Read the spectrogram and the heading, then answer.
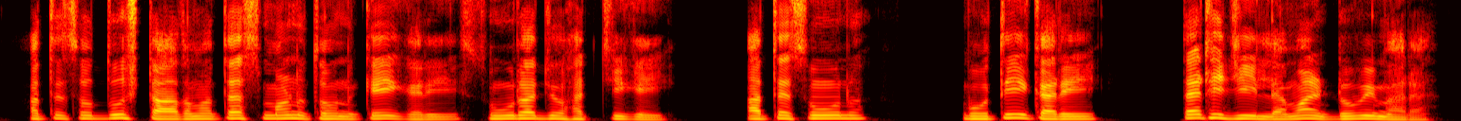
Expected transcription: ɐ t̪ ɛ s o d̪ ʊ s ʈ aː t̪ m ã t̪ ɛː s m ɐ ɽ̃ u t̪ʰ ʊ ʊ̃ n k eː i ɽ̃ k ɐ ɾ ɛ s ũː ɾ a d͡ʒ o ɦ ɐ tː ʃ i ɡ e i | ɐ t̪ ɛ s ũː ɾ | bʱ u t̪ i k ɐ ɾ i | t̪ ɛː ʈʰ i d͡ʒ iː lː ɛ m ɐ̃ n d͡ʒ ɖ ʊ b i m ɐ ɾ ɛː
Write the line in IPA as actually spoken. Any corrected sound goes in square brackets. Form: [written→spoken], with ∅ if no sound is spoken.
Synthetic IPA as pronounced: ɐ t̪ ɛ s o d̪ ʊ s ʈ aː t̪ m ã t̪ ɛː s m ɐ ɽ̃ u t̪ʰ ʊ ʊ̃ n k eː i [ɽ̃→∅] k ɐ ɾ [ɛ→i] s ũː ɾ a d͡ʒ o ɦ ɐ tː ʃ i ɡ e i | ɐ t̪ ɛ s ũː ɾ | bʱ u t̪ i k ɐ ɾ i | t̪ ɛː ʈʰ i d͡ʒ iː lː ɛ m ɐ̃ n d͡ʒ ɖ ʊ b i m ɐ ɾ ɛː

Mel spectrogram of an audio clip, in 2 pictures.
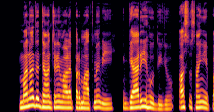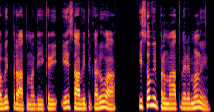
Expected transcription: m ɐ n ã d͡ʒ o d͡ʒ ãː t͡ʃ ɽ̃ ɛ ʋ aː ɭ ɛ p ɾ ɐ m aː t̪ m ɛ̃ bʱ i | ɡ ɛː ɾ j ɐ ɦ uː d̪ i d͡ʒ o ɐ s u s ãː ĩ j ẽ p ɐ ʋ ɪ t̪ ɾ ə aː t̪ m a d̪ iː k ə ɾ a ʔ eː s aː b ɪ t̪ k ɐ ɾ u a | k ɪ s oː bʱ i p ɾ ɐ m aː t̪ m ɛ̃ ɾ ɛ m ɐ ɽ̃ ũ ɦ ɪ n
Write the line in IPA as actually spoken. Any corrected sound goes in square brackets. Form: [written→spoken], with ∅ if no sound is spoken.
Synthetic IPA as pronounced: m ɐ n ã d͡ʒ o d͡ʒ ãː t͡ʃ ɽ̃ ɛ ʋ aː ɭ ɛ p ɾ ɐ m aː t̪ m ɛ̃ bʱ i | ɡ ɛː ɾ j ɐ ɦ uː d̪ i d͡ʒ o ɐ s u s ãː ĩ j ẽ p ɐ ʋ ɪ t̪ ɾ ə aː t̪ m a d̪ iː k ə ɾ [a→i] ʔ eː s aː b ɪ t̪ k ɐ ɾ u a | k [ɪ→i] s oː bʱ i p ɾ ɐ m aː t̪ m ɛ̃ ɾ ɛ m ɐ ɽ̃ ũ ɦ ɪ n

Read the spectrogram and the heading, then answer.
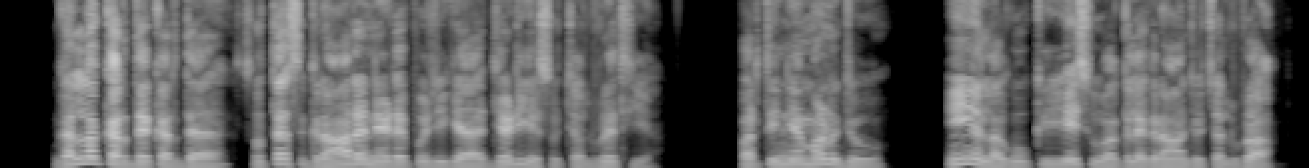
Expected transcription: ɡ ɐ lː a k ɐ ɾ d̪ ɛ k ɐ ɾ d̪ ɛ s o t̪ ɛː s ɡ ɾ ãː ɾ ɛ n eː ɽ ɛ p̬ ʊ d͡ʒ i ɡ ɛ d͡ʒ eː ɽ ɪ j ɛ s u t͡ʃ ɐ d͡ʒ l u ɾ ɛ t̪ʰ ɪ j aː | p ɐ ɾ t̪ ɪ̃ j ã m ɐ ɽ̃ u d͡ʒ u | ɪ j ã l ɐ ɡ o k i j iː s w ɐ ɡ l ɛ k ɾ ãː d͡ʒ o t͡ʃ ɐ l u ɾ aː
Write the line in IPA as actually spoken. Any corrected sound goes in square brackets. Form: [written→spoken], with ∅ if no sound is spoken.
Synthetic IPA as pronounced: ɡ ɐ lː a k ɐ ɾ d̪ ɛ k ɐ ɾ d̪ ɛ s o t̪ ɛː s ɡ ɾ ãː ɾ ɛ n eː ɽ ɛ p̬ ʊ d͡ʒ i ɡ ɛ d͡ʒ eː ɽ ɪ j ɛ s [u→o] t͡ʃ ɐ [d͡ʒ→∅] l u ɾ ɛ t̪ʰ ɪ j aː | p ɐ ɾ t̪ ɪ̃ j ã m ɐ ɽ̃ u d͡ʒ [u→o] | ɪ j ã l ɐ ɡ [o→u] k i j iː s [w→u] ɐ ɡ l ɛ [k→ɡ] ɾ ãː d͡ʒ o t͡ʃ ɐ l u ɾ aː

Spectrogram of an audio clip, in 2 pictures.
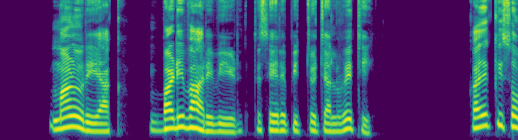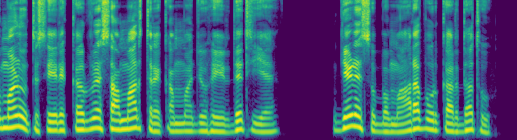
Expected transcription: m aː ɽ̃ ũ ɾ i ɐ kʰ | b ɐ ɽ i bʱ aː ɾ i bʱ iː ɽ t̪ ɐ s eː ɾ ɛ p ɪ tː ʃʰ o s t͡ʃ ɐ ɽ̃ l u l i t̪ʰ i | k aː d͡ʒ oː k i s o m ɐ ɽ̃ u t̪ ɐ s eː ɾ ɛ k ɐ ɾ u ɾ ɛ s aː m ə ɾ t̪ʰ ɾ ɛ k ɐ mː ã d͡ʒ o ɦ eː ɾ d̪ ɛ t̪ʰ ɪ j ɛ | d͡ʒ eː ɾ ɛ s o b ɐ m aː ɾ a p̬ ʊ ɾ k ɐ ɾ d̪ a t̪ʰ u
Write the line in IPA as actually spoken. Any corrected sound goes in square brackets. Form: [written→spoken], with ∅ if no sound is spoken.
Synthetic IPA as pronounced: m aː ɽ̃ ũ ɾ i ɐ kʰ | b ɐ ɽ i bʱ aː ɾ i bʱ iː ɽ t̪ ɐ s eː ɾ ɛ p ɪ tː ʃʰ o [s→∅] t͡ʃ ɐ [ɽ̃→∅] l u [l→ɾ] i t̪ʰ i | k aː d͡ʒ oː k i s o m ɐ ɽ̃ u t̪ ɐ s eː ɾ ɛ k ɐ ɾ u ɾ ɛ s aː m ə ɾ t̪ʰ ɾ ɛ k ɐ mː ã d͡ʒ o ɦ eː ɾ d̪ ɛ t̪ʰ ɪ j ɛ | d͡ʒ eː [ɾ→ɽ] ɛ s o b ɐ m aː ɾ a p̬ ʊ ɾ k ɐ ɾ d̪ a t̪ʰ u

